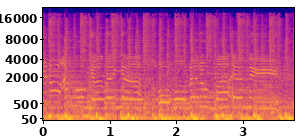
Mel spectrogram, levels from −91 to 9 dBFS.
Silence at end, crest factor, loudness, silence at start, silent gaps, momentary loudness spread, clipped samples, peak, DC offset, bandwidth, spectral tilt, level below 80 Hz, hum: 0 s; 8 dB; -10 LUFS; 0 s; none; 2 LU; 0.4%; 0 dBFS; under 0.1%; 19.5 kHz; -5 dB/octave; -12 dBFS; none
